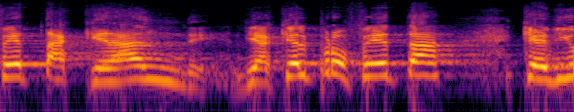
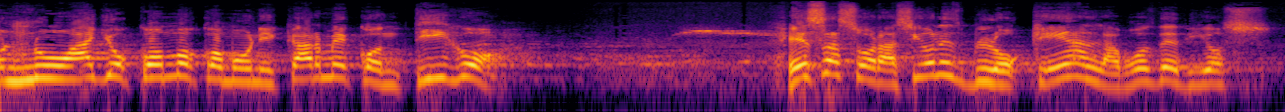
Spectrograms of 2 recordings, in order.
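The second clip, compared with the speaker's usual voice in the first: ordinary talk, nothing marked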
